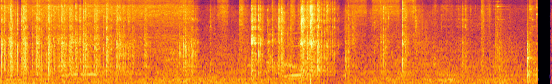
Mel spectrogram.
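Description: Light metallic clinking and rattling with a hiss, dense for about the first four seconds, then sparser separate clicks.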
